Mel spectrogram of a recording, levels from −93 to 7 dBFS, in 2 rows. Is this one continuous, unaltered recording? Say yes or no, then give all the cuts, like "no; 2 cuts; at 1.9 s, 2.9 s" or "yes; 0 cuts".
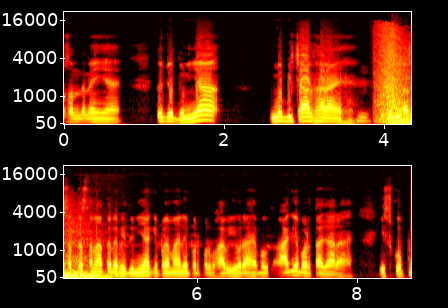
no; 1 cut; at 4.2 s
